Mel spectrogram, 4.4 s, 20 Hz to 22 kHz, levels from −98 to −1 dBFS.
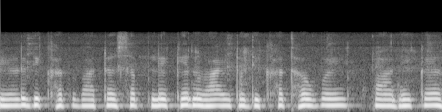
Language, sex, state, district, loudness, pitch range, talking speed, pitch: Bhojpuri, female, Uttar Pradesh, Ghazipur, -15 LUFS, 185-195 Hz, 160 wpm, 190 Hz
